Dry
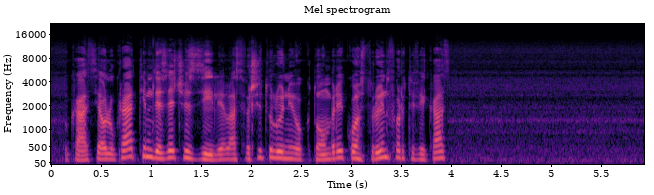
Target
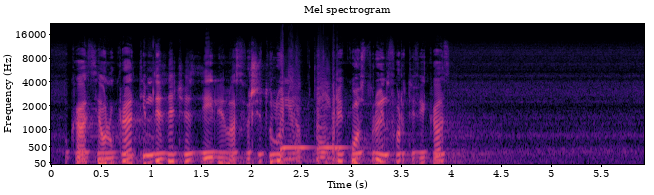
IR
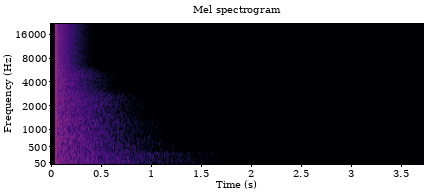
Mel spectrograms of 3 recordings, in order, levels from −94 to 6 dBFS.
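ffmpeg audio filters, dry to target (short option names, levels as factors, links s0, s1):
-filter_complex "[0:a]asettb=1/sr,asplit=3[s0][s1][s2];[s0]atrim=end=1.084[s3];[s1]atrim=start=1.08:end=1.59,asetpts=PTS-STARTPTS,afade=t=in:d=0.004:c=qsin,afade=t=out:st=0.506:d=0.004:c=qsin,adynamicsmooth=sensitivity=2.5:basefreq=2400[s4];[s2]atrim=start=1.586[s5];[s3][s4]acrossfade=d=0.004:c1=hsin:c2=qsin[s6];[s6][s5]acrossfade=d=0.004:c1=qsin:c2=hsin,asettb=1/sr,asplit=3[s7][s8][s9];[s7]atrim=end=2.294[s10];[s8]atrim=start=2.29:end=2.87,asetpts=PTS-STARTPTS,afade=t=in:d=0.004:c=qsin,afade=t=out:st=0.576:d=0.004:c=qsin,aeval=exprs='abs(val(0))':c=same[s11];[s9]atrim=start=2.866[s12];[s10][s11]acrossfade=d=0.004:c1=hsin:c2=qsin[s13];[s13][s12]acrossfade=d=0.004:c1=qsin:c2=hsin,afreqshift=-480,asplit=2[s14][s15];[1:a]atrim=start_sample=2205[s16];[s15][s16]afir=irnorm=-1:irlink=0,volume=0.112[s17];[s14][s17]amix=inputs=2:normalize=0,volume=0.794"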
